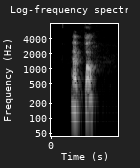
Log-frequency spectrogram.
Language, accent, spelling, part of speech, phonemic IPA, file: French, Canada, appends, verb, /a.pɑ̃/, LL-Q150 (fra)-appends.wav
- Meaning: inflection of appendre: 1. first/second-person singular present indicative 2. second-person singular imperative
